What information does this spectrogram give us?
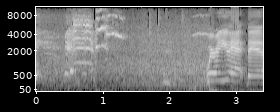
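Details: Gulls on a beach at Gulf Shores, Alabama, during feeding by people, 15 December 2007: loud rasping, downward-curving squeals come in short bursts, with a quieter murmuring gap between the calling groups.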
